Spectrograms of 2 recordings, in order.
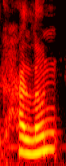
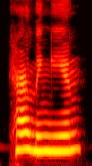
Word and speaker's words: Carolingian: his dynasty the merovingian dynasty was eventually replaced by the carlone carolingian carolingian i can present i can pronounce it now carolingian dynasty under the nearly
